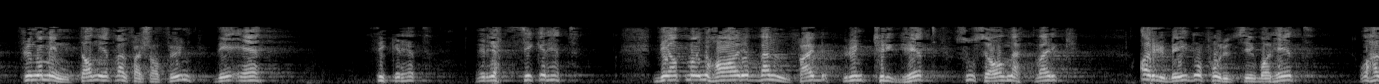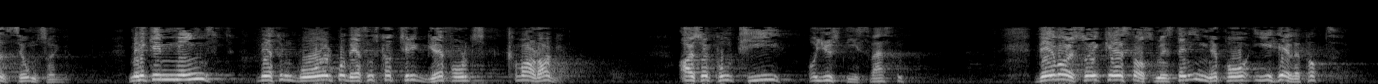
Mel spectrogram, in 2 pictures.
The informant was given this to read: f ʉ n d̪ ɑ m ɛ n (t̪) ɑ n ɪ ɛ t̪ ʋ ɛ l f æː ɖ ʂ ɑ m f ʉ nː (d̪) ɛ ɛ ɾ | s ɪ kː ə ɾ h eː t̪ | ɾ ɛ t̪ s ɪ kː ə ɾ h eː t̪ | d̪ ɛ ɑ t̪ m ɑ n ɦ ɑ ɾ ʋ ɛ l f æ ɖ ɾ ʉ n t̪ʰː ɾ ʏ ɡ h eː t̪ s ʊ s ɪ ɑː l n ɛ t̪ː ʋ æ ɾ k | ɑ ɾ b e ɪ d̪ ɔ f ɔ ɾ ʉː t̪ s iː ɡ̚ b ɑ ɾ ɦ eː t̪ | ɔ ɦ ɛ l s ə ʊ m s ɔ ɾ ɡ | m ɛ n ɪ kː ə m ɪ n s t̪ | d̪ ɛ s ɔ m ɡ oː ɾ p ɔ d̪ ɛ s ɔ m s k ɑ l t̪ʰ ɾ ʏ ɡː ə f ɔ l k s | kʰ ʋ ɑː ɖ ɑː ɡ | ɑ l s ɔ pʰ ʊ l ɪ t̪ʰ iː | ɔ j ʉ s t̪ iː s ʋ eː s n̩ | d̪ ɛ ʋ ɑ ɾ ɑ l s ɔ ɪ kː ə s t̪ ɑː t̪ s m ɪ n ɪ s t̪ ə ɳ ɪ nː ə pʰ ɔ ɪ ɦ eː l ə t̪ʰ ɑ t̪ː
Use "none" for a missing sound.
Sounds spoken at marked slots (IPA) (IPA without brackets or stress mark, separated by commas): t̪, d̪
